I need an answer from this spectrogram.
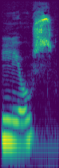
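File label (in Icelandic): "ljós", Icelandic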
